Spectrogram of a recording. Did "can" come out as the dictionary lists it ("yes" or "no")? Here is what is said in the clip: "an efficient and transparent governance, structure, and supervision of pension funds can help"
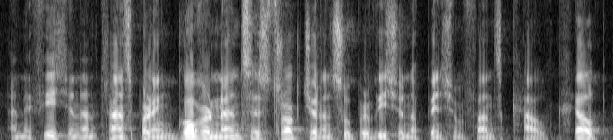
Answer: no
